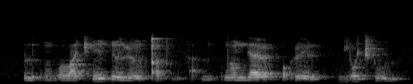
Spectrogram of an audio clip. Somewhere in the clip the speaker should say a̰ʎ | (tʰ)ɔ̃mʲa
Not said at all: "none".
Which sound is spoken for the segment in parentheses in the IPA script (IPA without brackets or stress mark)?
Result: d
